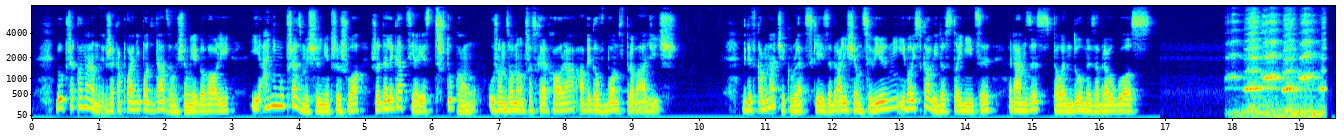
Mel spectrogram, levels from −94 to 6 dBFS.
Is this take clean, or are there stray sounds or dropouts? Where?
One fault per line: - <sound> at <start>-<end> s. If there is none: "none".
- squeak at 17.9-19.4 s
